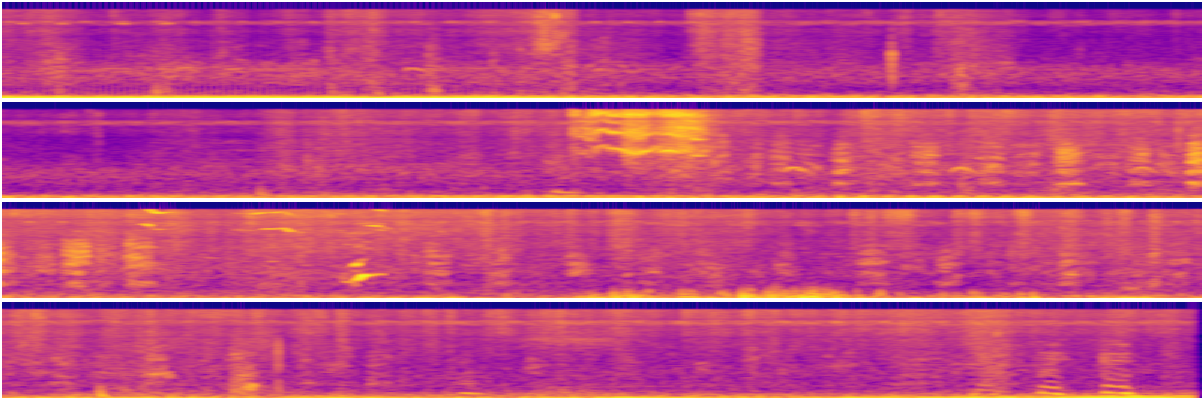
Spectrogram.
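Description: Young puppies playing, with small whines and yips scattered among the rustle of dry grass, and a sharp scuffle about six seconds in.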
